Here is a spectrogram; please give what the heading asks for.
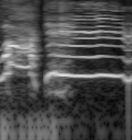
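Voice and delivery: mock tearful wail, very high, sobbing. Retelling how a friend came back from the movie: imitating someone crying out. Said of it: "she had obviously been crying".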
